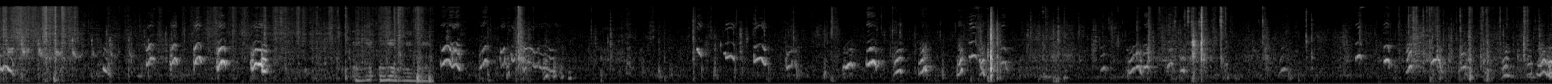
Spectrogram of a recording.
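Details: Parson Russell Terrier puppies, four weeks old, a litter crying in rapid overlapping squeaks and whimpers, many short high yelps in bursts, with human voices mixed in and rustling noises.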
